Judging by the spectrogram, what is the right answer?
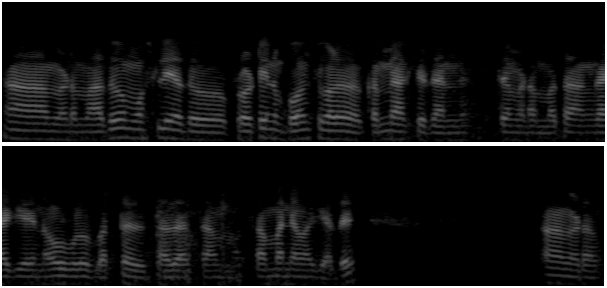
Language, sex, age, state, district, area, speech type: Kannada, male, 18-30, Karnataka, Koppal, urban, conversation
